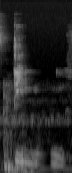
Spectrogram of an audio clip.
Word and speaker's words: Digne: How are we pronouncing Digne? Digne? I think it's Luca Dean. I saw Luca Dean. Says it's Dean.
